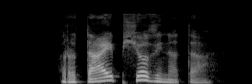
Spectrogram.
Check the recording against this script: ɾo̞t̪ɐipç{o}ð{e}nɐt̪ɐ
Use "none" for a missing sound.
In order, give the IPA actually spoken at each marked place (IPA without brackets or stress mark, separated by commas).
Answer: o, i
